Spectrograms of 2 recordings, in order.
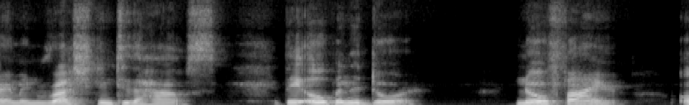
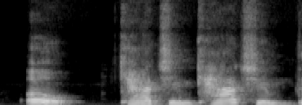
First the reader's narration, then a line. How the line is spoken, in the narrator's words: they cried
